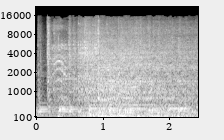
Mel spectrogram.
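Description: Cartoon sound effect of a food truck driving past: an engine rumble with a rushing whoosh that swells toward the middle, over background music.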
